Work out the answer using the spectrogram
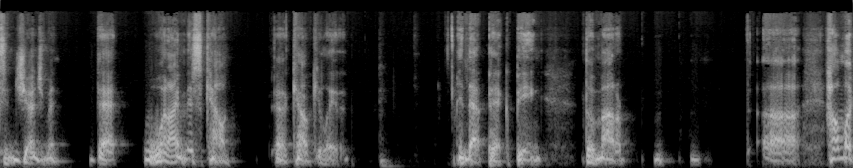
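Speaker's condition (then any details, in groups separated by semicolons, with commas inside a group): Vocal cord surgery recovery; talking painless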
